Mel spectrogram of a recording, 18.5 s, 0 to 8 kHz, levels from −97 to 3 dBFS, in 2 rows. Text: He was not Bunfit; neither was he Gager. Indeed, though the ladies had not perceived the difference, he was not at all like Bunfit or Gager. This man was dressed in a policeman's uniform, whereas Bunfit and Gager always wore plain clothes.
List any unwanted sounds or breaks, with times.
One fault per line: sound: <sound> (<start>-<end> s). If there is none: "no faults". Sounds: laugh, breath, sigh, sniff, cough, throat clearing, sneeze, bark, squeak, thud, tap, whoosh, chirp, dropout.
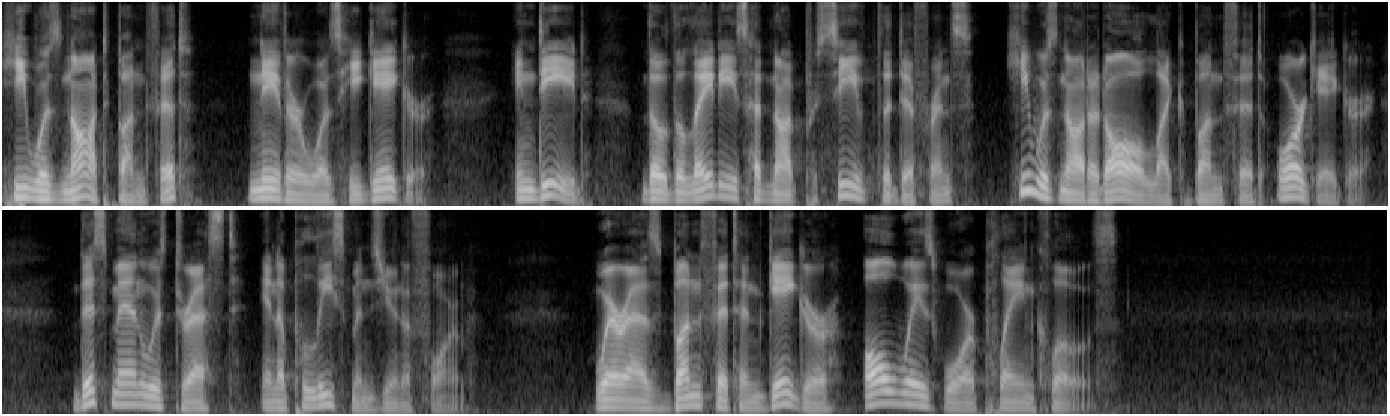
no faults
